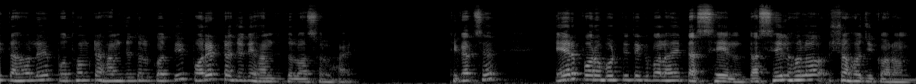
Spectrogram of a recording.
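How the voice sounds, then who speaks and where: A young man with a slightly high-pitched voice gives an online lesson on Quran recitation. He explains each rule step by step and asks questions only to answer them himself. He stretches out sample syllables and repeats them several times so learners can copy them. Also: a bit bright. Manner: explains slowly, drawing out and repeating sample sounds. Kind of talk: online tajweed class.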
